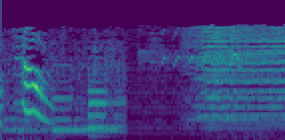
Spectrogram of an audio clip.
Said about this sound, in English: Meow. Whiskers, I'd better call Dr. Richmond for you, too.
